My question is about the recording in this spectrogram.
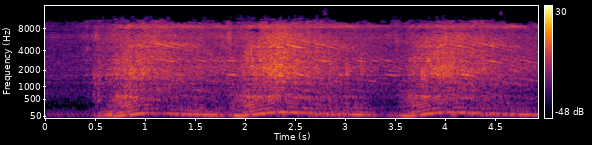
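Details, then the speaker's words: Abandoned 2001 Chevrolet Cavalier with a new fuel pump and fuel filter and a patched fuel line, running with the fuel tank still lowered. Engine blips up three times and falls back cleanly with no misses; normal revving. "we got fire in the hole. So fuel tank's just sitting there. I was testing my line modifications, you know, added 75 extra horsepower to make sure it's going to hold up."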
